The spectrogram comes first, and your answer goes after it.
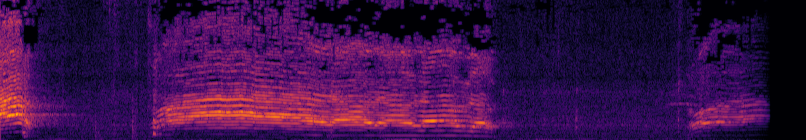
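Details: A cat gives a long, loud, drawn-out yowling meow lasting about three and a half seconds, rich and harmonic with a steady pitch, followed after a pause by a shorter rising meow.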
